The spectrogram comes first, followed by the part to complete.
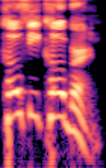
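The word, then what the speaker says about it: Kofi Cockburn: Kofi Coburn, and I have trouble saying his name because when I look at it phonetically, it's not what it says to me, but that's okay. Kofi Coburn.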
